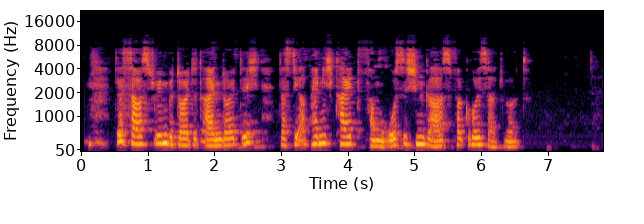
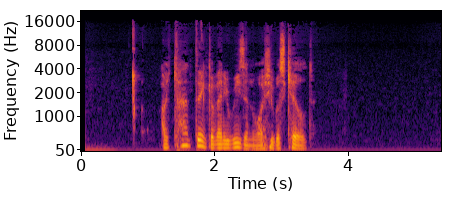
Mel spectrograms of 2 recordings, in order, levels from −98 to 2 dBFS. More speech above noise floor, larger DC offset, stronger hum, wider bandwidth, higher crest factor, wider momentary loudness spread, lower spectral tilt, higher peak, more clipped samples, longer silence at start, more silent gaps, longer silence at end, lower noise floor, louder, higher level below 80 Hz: first, 54 dB vs 41 dB; neither; neither; second, 9 kHz vs 16.5 kHz; second, 18 dB vs 24 dB; about the same, 12 LU vs 11 LU; about the same, -4.5 dB/octave vs -4.5 dB/octave; about the same, -2 dBFS vs -2 dBFS; neither; second, 0.1 s vs 0.75 s; neither; second, 1.15 s vs 1.95 s; first, -73 dBFS vs -63 dBFS; first, -19 LUFS vs -22 LUFS; second, -64 dBFS vs -48 dBFS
